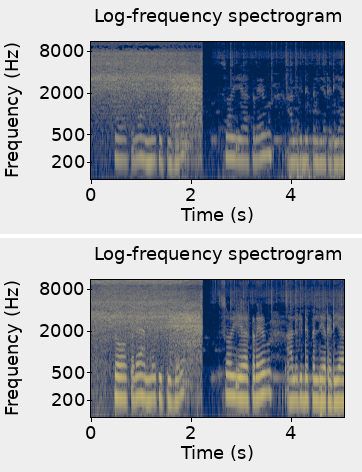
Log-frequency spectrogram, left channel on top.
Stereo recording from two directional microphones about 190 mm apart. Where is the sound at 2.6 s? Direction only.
45° right (ahead or behind).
